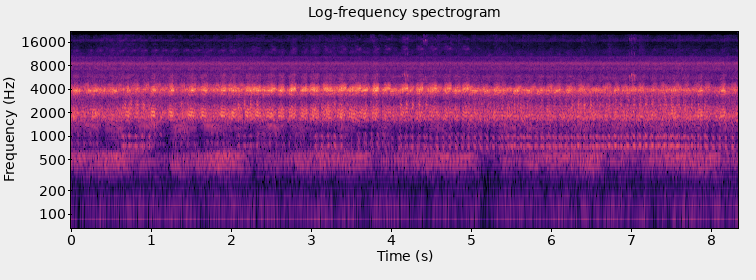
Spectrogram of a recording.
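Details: Many frogs calling through a rainy night, their throbbing, pulsed croaks overlapping into a continuous chorus, with steady rain noise throughout.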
